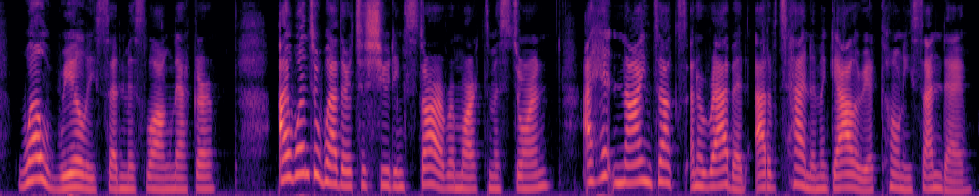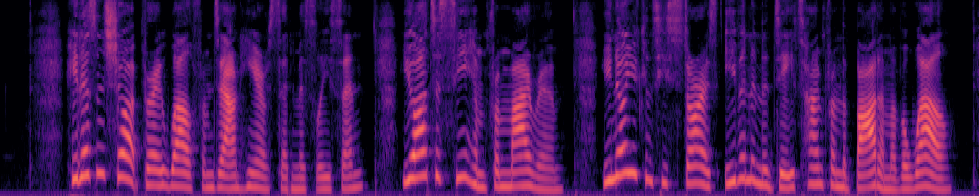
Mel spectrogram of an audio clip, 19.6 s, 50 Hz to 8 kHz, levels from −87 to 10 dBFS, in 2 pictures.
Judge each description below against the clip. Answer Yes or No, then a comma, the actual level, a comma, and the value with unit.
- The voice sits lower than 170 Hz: No, high, 205 Hz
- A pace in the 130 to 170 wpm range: No, fast, 205 wpm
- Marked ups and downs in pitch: Yes, wide, 6.4 semitones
